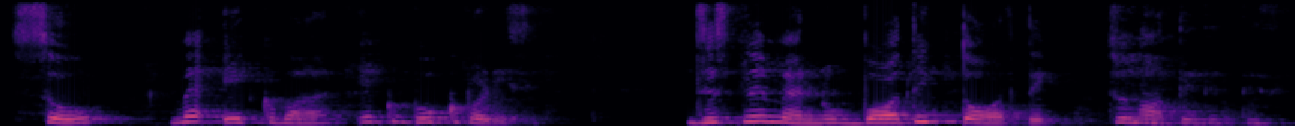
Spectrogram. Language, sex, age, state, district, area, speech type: Punjabi, female, 18-30, Punjab, Tarn Taran, rural, spontaneous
